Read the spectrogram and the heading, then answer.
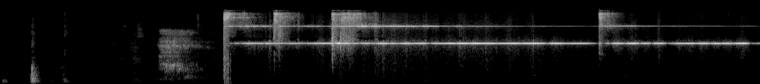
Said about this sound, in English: These are Tibetan bells. They are made of seven elements, the seven planets in the solar system. There you can see the symbols of the seven planets. Gold, this is made of gold, silver, lead, iron, copper, quicksilver, and silver for the moon.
